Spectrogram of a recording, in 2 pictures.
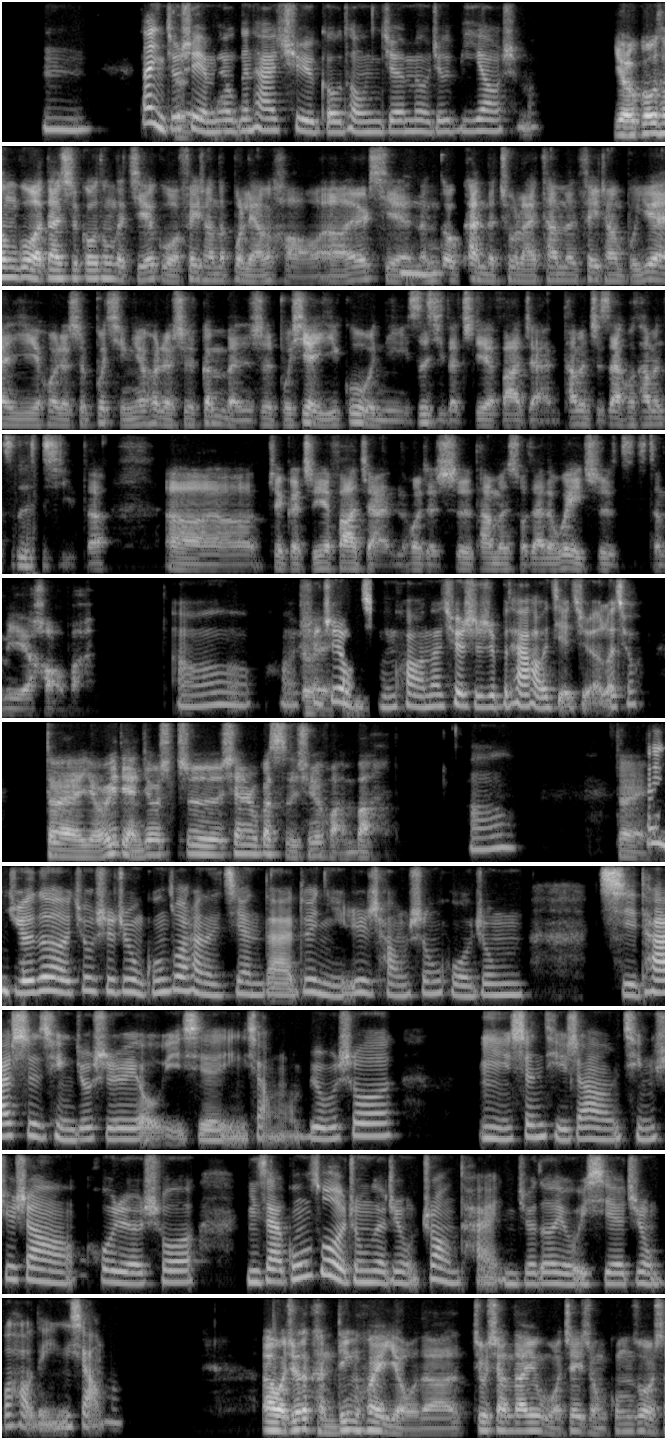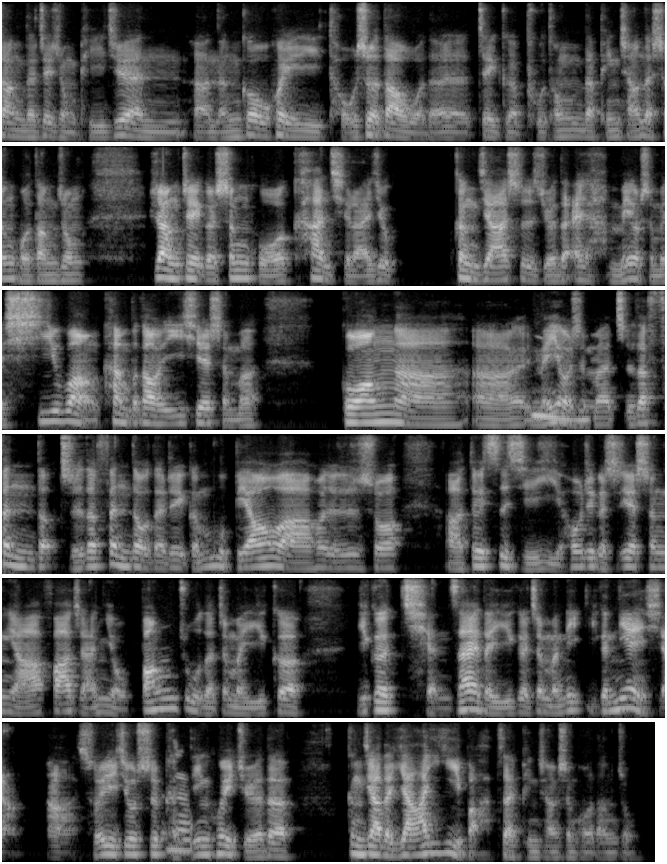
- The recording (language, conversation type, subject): Chinese, podcast, 你有过职业倦怠的经历吗？
- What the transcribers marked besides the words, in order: other background noise; sad: "哎呀"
